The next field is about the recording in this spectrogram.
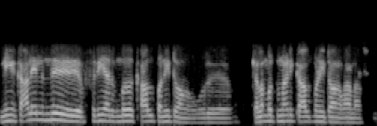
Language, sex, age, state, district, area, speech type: Tamil, male, 30-45, Tamil Nadu, Viluppuram, rural, conversation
